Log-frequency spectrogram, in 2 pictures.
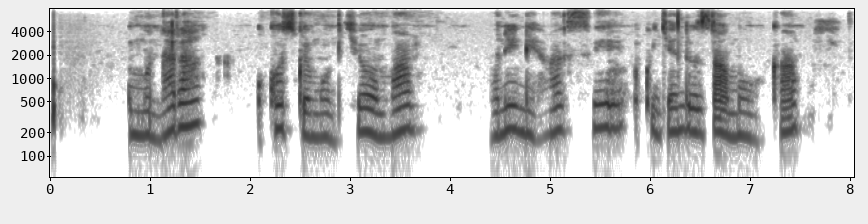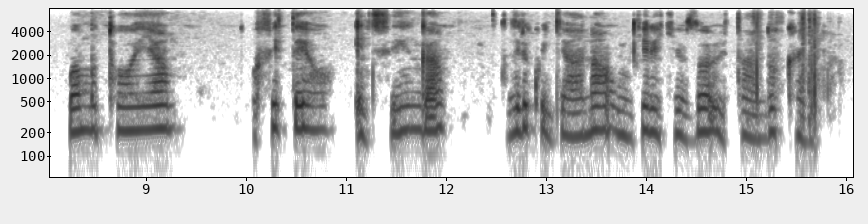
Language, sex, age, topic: Kinyarwanda, female, 18-24, government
